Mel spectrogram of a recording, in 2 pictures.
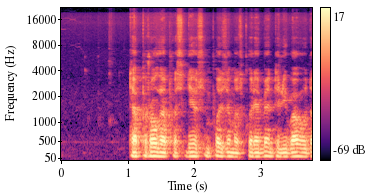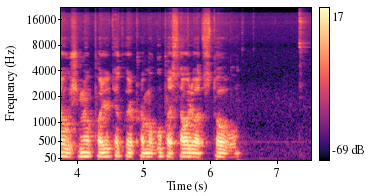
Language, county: Lithuanian, Marijampolė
